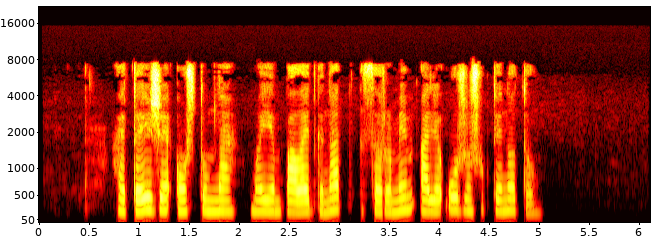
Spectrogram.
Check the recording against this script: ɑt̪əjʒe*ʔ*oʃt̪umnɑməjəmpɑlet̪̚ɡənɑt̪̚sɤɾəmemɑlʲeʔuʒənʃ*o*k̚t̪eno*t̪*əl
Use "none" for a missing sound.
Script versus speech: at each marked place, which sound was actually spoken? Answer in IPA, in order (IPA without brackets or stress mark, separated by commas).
ʔ, u, t̪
